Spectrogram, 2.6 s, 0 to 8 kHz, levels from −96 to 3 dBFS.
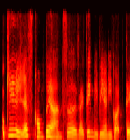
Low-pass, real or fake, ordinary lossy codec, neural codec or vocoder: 7.2 kHz; fake; none; codec, 16 kHz, 2 kbps, X-Codec, HuBERT features, trained on general audio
